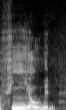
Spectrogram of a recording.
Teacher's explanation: اسی طرح فی یومن، یہاں یا ساکن کے بعد یا ہے لیکن ادغام اس لیے نہیں ہو رہا کہ یا ساکن جو ہے وہ یا مدہ ہے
